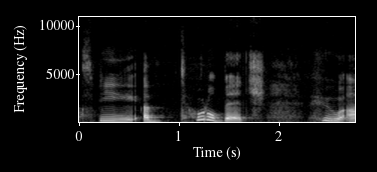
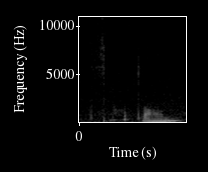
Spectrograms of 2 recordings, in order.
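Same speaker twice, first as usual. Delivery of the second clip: whisper; 19 dB quieter, slower than usual. Acted. Dad comforting upset daughter.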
